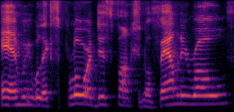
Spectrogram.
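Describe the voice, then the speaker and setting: A woman in a Southern US accent at a moderate pace, against a quiet background. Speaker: webinar host, social service coordinator. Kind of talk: webinar presentation. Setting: online webinar.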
